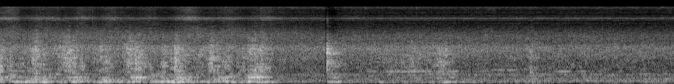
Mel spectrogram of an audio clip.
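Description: Metal ladle stirring rice in water in a large aluminium pot, about three sloshing strokes a second, which stop a little under three seconds in. A single sharp metallic knock follows as the ladle is set against the pot's rim, then a steady hiss continues.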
